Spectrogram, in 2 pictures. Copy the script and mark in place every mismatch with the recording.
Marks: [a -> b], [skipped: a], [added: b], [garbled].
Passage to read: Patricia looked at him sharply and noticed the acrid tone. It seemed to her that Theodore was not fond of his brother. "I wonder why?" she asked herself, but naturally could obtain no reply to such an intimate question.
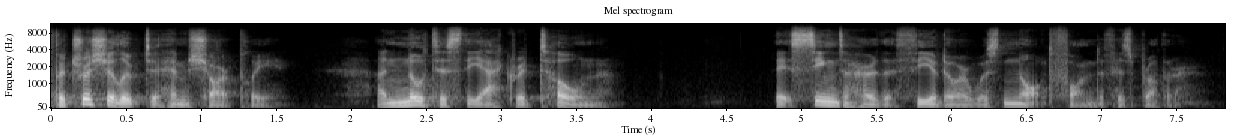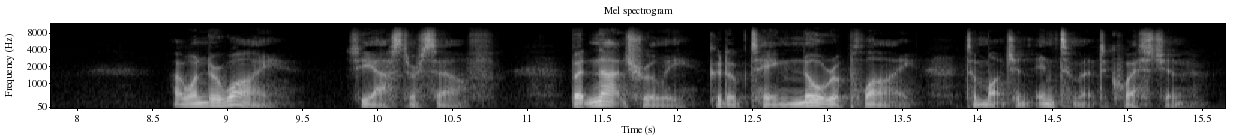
Patricia looked at him sharply and noticed the acrid tone. It seemed to her that Theodore was not fond of his brother. "I wonder why?" she asked herself, but naturally could obtain no reply to [such -> much] an intimate question.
